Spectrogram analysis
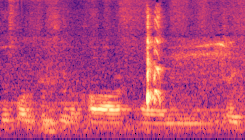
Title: Baby hiccups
